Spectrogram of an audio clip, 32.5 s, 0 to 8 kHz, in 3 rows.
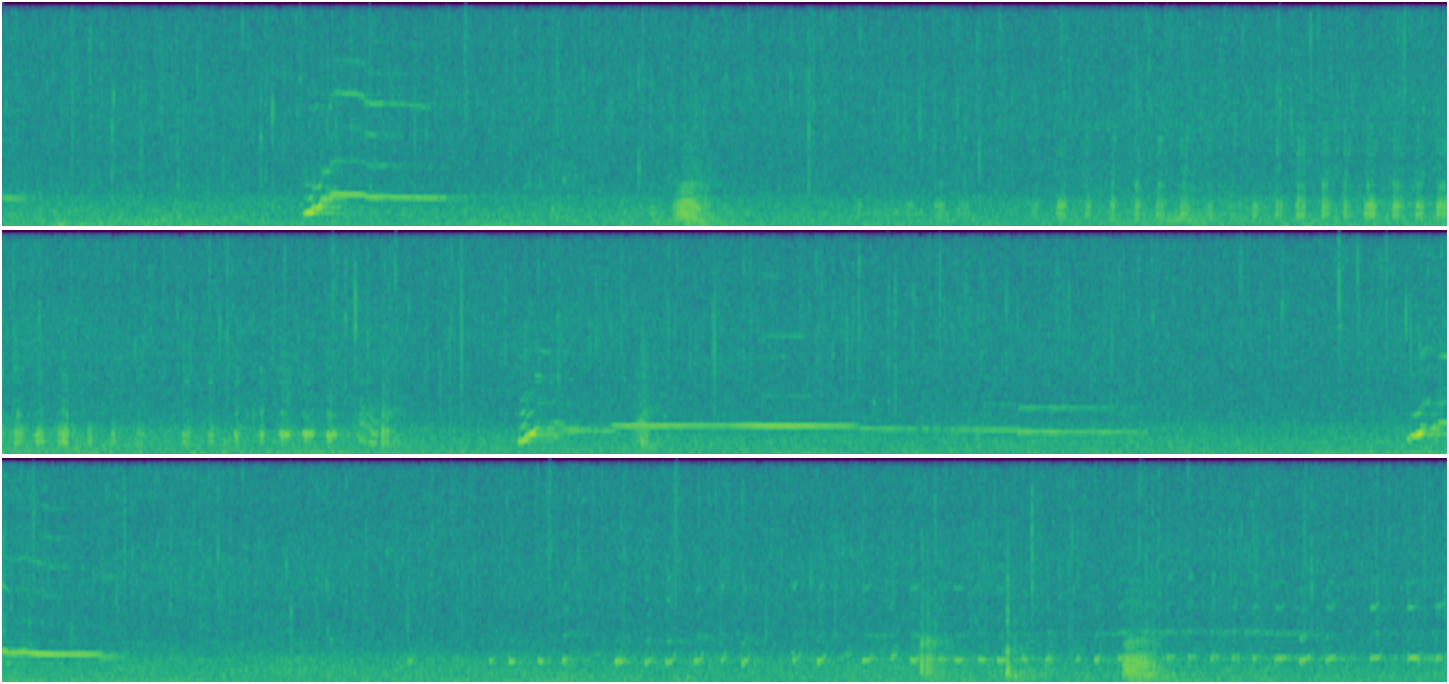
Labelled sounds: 2.3	3.4	humpback whale, 0.78 to 6.0 kHz
14.8	19.1	humpback whale, 0.78 to 4.3 kHz
21.4	22.6	humpback whale, 0.78 to 4.5 kHz
29.9	30.2	humpback whale, 1.7 to 1.9 kHz

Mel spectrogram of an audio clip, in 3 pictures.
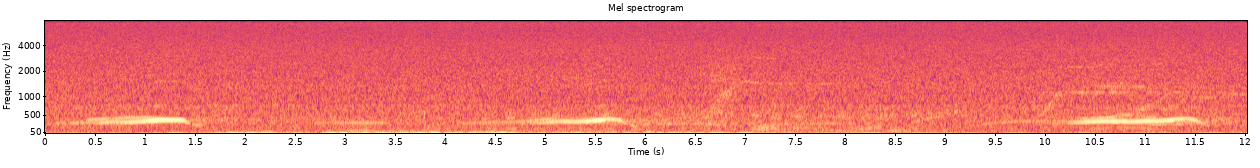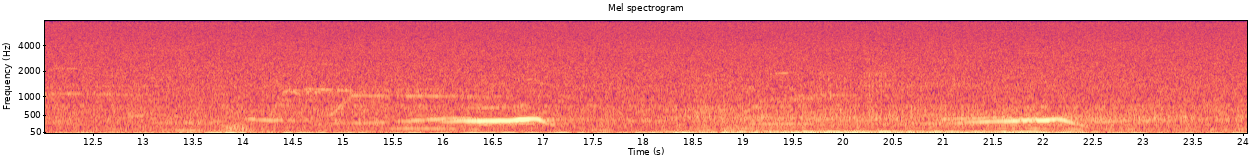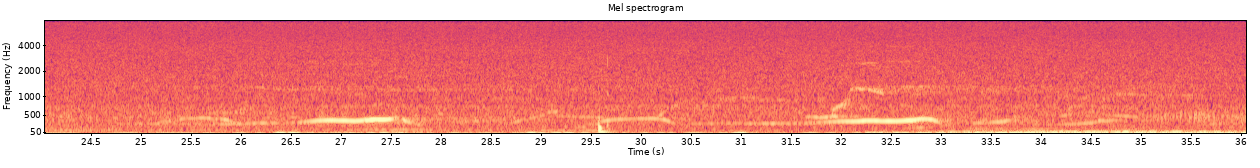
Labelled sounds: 10.5	10.8	humpback whale, 1.1 to 1.5 kHz
14.6	15.4	humpback whale, 0.93 to 1.3 kHz
19.5	19.8	humpback whale, 0.90 to 1.1 kHz
32.1	32.5	humpback whale, 1.0 to 2.6 kHz

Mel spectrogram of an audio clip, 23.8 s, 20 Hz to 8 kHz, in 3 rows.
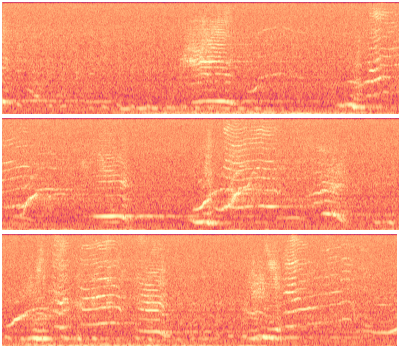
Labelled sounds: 3.6	5.6	humpback whale, 0.96 to 5.1 kHz
6.9	9.2	humpback whale, 0.80 to 6.3 kHz
9.9	10.5	humpback whale, 1.2 to 2.0 kHz
12.0	14.8	humpback whale, 0.80 to 6.6 kHz
16.3	18.3	humpback whale, 0.80 to 6.8 kHz
18.6	19.2	humpback whale, 0.80 to 3.3 kHz
20.7	22.9	humpback whale, 0.80 to 7.0 kHz

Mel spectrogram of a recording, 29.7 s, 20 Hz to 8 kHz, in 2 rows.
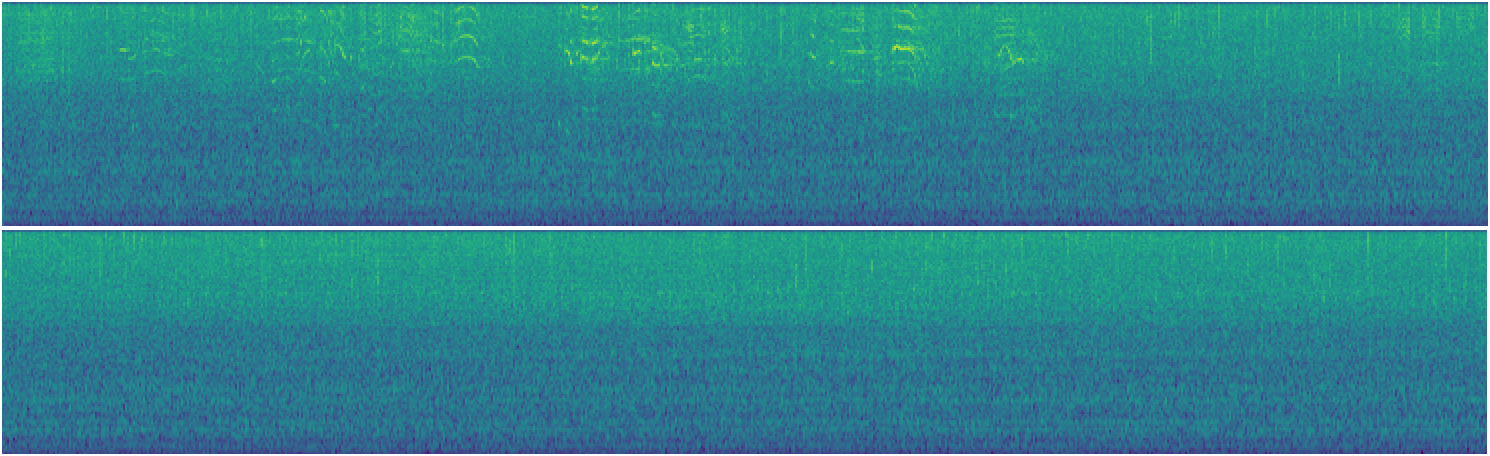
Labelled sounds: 2.7	3.2	Pacific white-sided dolphin, 4.4 to 4.8 kHz
4.3	4.8	Pacific white-sided dolphin, 3.2 to 7.5 kHz
5.7	7.0	Pacific white-sided dolphin, 3.4 to 6.1 kHz
8.4	9.2	Pacific white-sided dolphin, 3.8 to 5.9 kHz
9.9	10.4	Pacific white-sided dolphin, 3.1 to 6.3 kHz

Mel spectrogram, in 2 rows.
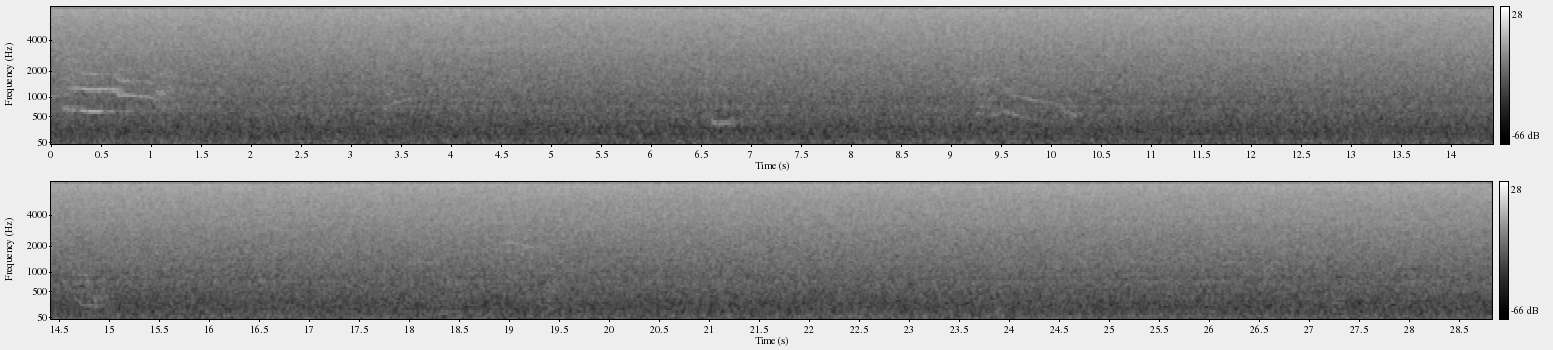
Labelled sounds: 0.2	1.1	humpback whale, 0.86 to 1.4 kHz
9.6	10.1	humpback whale, 0.80 to 1.1 kHz

